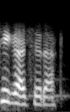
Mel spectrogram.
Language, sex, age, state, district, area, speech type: Bengali, female, 30-45, West Bengal, Nadia, rural, conversation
